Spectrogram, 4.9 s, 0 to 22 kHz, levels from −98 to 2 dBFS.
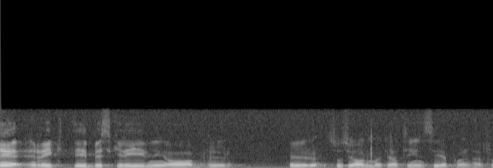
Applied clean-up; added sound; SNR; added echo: none; none; none; none.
